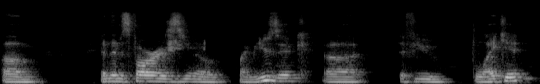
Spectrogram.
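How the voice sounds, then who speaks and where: Speaking a little slowly in a nasal mid-range voice, a musician rambles comfortably through a casual interview, leaning heavily on fillers. The audio sounds roomy.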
